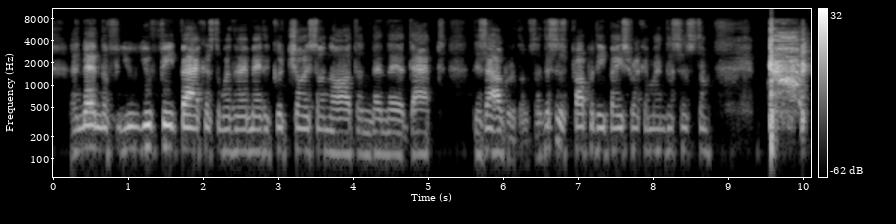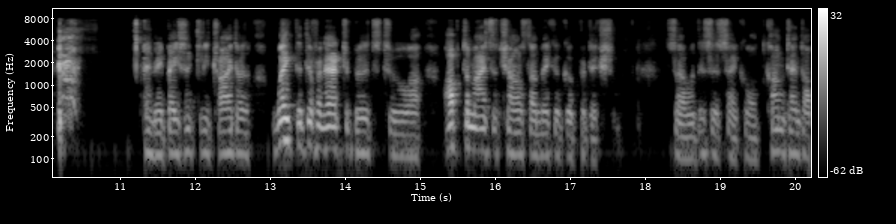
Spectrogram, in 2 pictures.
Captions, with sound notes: And then, you feedback as to whether I made a good choice or not and then they adapt these algorithms. So this is property based recommender system [COUGH]. And they basically tried to weight the different attributes to optimize the chance they'll make a good prediction. So what this is say called content or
